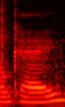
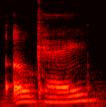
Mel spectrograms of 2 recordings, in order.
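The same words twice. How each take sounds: First: Low, deflated and quiet; a sulky, drained okay; flat dejected tone. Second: Barely-there whispered okay; a lifeless whispered okay. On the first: Retold or imitated. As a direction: answer with no interest at all. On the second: Shown as a demonstration. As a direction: breathe the word, defeated. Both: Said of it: "that's literally how my tone was".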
